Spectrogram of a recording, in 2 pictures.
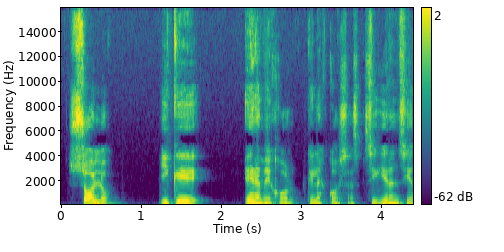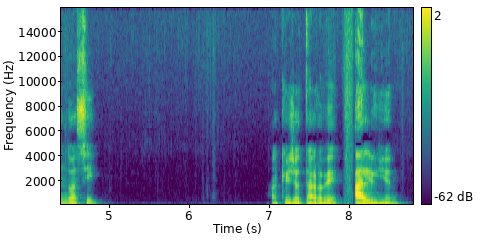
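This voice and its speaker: A man in his thirties with an Argentine accent, telling a children's story expressively, with dramatic pauses and simple, deliberate phrasing. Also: medium pitch, a little mellow. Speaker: children's storyteller and channel host.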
